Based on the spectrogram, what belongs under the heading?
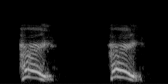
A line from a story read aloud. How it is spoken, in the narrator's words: yelling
